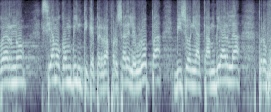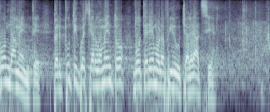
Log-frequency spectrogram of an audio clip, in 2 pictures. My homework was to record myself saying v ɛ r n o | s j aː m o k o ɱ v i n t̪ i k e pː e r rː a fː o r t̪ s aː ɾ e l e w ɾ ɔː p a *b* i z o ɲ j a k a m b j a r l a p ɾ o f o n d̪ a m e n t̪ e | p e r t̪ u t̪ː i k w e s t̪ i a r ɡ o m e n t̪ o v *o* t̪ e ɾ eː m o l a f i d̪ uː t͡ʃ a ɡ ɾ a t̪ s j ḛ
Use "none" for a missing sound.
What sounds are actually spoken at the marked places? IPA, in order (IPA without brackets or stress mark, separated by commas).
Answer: b, o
